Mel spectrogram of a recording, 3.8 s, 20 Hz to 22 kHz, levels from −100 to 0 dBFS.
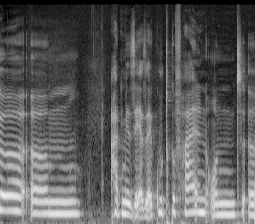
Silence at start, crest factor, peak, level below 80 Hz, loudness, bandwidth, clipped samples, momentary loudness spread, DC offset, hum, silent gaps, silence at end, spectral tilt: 0 s; 10 dB; -4 dBFS; -40 dBFS; -16 LUFS; 17 kHz; under 0.1%; 5 LU; under 0.1%; none; none; 0 s; -6 dB/octave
